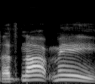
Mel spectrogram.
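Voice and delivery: very high, sudden yelling outcry. Playing a character who jumps up on hearing screams: yelling out. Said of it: "I jump up and yell out".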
